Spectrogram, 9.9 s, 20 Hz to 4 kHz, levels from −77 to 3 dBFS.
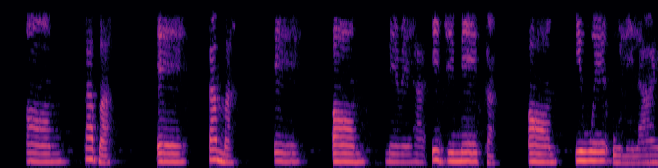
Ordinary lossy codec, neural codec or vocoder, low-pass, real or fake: none; vocoder, 44.1 kHz, 128 mel bands every 512 samples, BigVGAN v2; 3.6 kHz; fake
